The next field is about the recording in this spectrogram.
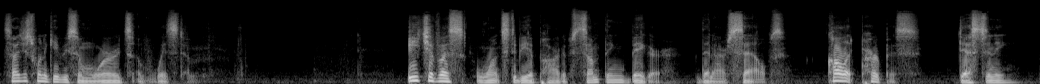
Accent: American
